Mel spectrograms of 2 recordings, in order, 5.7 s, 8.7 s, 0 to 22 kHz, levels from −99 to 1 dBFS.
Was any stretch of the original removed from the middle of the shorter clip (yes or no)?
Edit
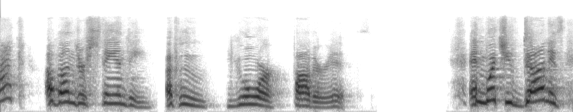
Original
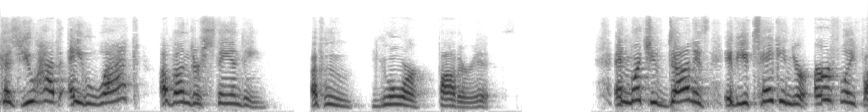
yes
